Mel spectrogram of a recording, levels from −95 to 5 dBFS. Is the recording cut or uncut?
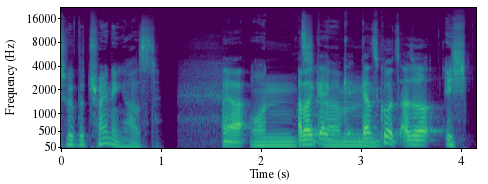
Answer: uncut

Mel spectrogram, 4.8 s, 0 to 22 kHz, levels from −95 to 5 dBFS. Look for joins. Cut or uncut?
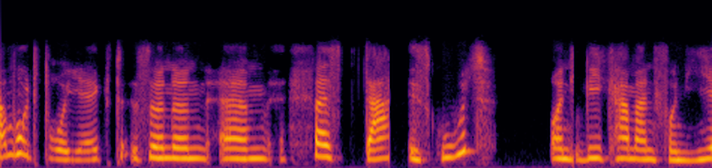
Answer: cut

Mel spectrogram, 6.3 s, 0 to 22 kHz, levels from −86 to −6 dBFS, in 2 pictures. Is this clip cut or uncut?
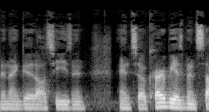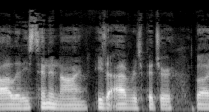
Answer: cut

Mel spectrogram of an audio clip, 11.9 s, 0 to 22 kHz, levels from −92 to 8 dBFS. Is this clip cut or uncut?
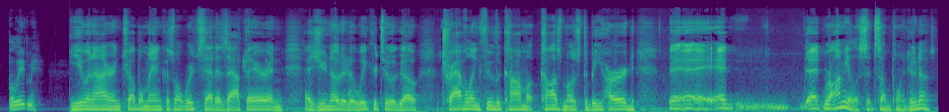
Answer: uncut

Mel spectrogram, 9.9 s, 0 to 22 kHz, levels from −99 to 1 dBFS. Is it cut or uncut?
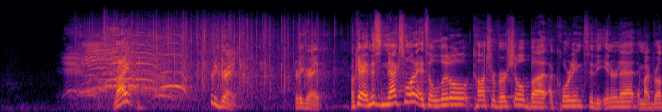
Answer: uncut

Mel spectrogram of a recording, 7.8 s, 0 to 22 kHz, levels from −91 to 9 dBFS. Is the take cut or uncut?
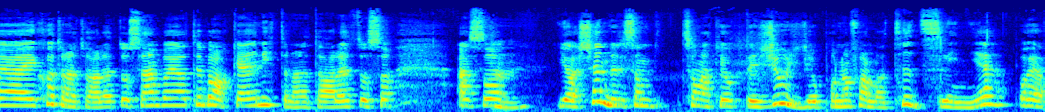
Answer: uncut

